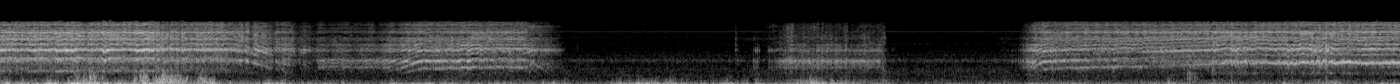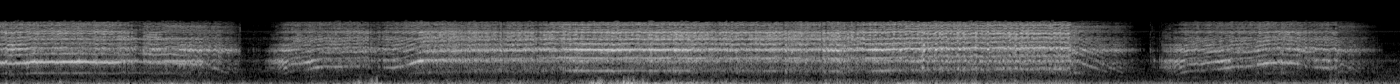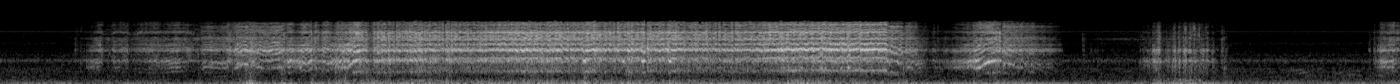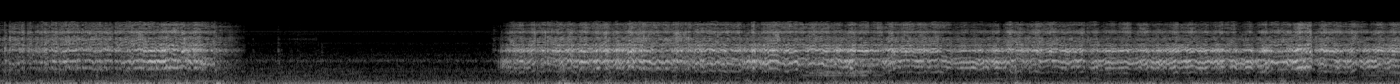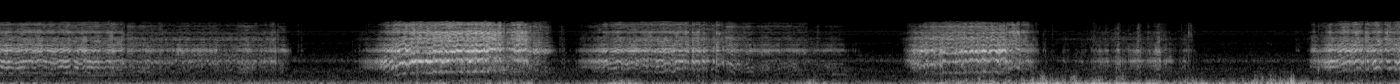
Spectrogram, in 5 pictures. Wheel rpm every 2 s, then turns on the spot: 170, 110, 70, 10, 10, 70, 130, 130, 80, 150, 170, 170, 90, 80, 20, 100, 160, 170, 110, 30, 10, 80, 20, 30, 80, 80, 70, 70, 70, 40, 100, 60, 40, 40, 30.
8-10 38-40 66-68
